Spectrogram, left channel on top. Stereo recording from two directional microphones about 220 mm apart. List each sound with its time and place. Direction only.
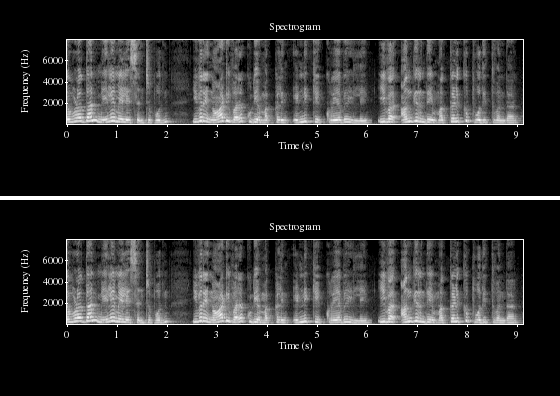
0.0 s a woman's voice: 20° right (ahead or behind)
